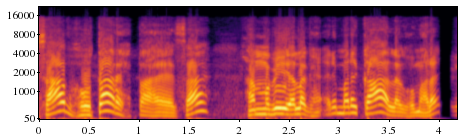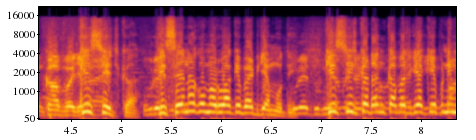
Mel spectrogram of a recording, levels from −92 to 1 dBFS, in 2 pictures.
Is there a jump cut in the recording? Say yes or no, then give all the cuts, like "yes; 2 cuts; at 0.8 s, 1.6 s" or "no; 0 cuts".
yes; 1 cut; at 4.2 s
